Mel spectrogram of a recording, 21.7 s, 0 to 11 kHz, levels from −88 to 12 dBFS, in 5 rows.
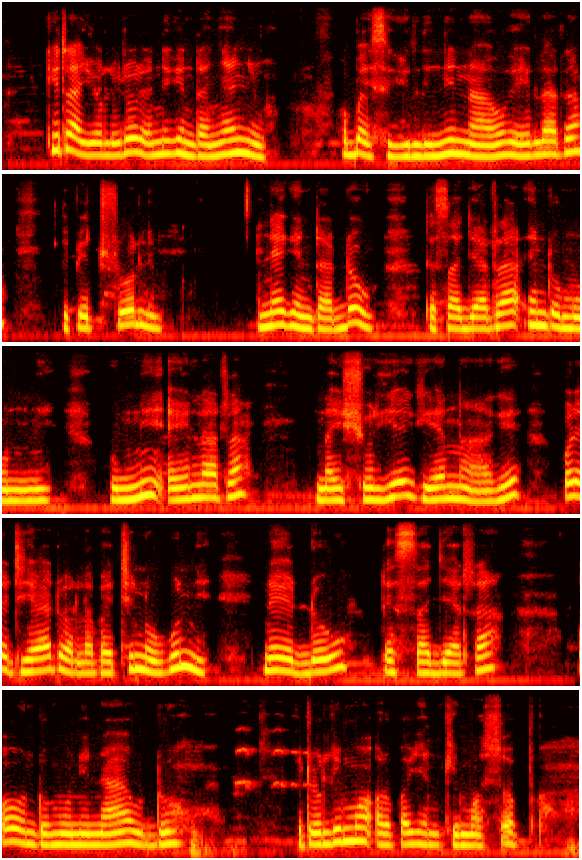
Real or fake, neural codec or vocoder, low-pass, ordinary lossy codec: real; none; 9.9 kHz; Opus, 32 kbps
